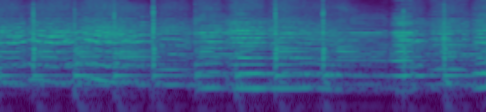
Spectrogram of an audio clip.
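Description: Carnatic violins playing a melody with sliding, bending ornaments, over a steady run of mridangam strokes.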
